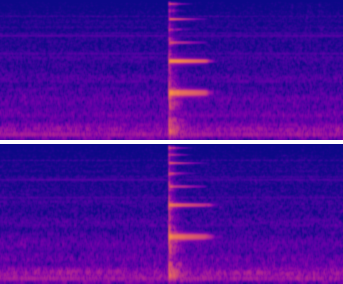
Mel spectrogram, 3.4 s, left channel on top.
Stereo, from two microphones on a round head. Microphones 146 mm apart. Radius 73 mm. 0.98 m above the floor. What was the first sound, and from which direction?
A guitar, 25° right (ahead or behind).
